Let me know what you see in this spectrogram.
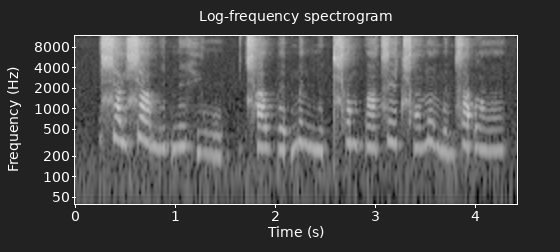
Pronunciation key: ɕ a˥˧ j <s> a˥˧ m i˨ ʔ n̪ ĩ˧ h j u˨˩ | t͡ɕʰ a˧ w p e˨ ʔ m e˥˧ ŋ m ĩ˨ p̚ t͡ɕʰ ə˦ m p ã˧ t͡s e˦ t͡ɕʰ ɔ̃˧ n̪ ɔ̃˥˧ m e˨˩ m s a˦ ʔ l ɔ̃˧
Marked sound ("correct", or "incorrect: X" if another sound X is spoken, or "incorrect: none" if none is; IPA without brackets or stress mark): incorrect: ɕ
